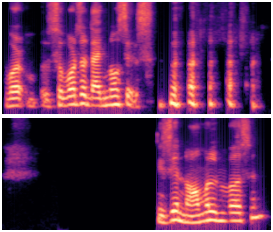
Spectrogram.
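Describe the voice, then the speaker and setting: A man's voice: fairly high pitch, measured pace. A man giving a sermon to a small gathering, talking in a conversational way, asking the audience questions and laughing often. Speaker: speaker at a devotional gathering.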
